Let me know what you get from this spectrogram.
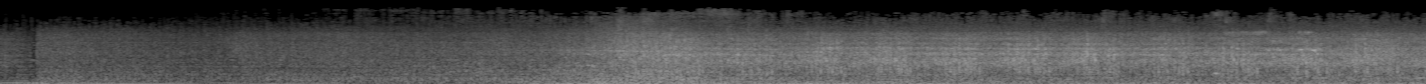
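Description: Passenger train running past on the line, a steady rumble of wheels on rails that grows louder about six seconds in as it passes close by.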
